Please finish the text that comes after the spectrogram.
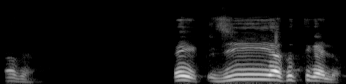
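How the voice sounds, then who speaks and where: High-voiced man teaching a class. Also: lively intonation, a little slow, warm tone, slightly rough, dry recording. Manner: checks with students, asks "হ্যাঁ?" often; switches between Bengali and English, spells Arabic out. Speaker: Quran teacher. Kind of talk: informal class lesson.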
